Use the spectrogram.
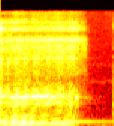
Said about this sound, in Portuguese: Olha, o nosso cão está a ressonar imenso, não sei se vai aparecer aqui ou não, mas ele está tipo.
